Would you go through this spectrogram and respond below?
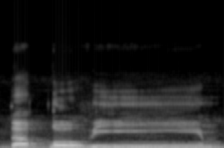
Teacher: قاف کو پر ادا کرنا ہے اور قلقلہ بھی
